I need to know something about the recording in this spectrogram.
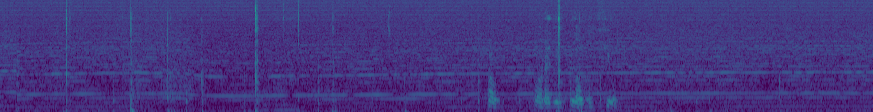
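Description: A racing car engine whines at high speed.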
